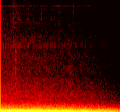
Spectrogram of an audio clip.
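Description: Steady low rumble of cabin noise inside a Turkish Airlines jet airliner in flight, the engines and rushing air heard from a window seat, easing slightly near the end.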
